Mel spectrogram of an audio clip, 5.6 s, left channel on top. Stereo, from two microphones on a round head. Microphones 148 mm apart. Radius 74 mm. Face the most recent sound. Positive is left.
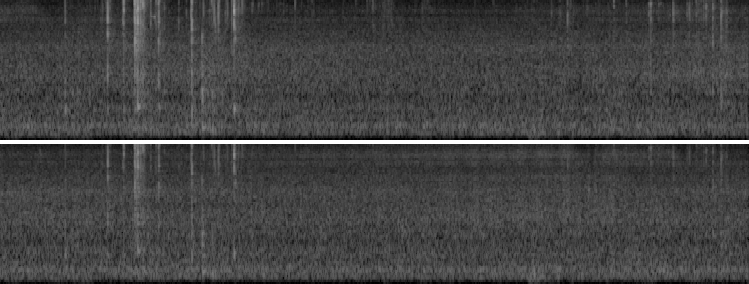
turn(degrees=30)  # may be behind; listen again after turning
